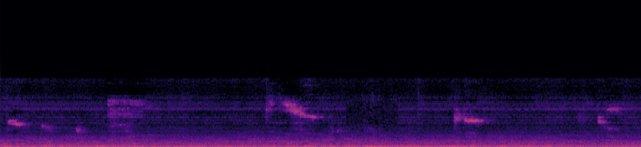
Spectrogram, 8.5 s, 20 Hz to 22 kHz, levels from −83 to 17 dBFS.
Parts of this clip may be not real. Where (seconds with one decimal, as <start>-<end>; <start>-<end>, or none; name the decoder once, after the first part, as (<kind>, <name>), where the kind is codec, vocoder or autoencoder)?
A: 0.0-4.6 (codec, SNAC); 5.3-8.5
